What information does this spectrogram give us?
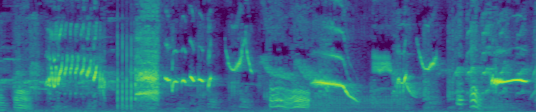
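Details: Javan myna full song meant to train captive mynas, mixing crisp whistles, bursts of clicking, falling buzzy slurs and rasping chatter in an unbroken, energetic run.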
